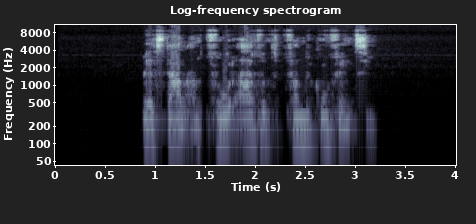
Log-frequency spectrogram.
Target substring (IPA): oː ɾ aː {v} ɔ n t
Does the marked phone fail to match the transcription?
no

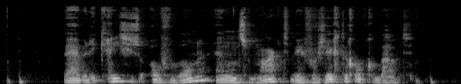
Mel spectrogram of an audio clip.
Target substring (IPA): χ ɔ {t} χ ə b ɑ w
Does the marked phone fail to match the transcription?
yes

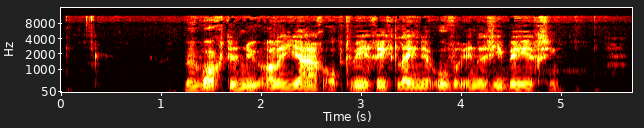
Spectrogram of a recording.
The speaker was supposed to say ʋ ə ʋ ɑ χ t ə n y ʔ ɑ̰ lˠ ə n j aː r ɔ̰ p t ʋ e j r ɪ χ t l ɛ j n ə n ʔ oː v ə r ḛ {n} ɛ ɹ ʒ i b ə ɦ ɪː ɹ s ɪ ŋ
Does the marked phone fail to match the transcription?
no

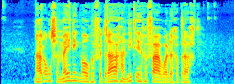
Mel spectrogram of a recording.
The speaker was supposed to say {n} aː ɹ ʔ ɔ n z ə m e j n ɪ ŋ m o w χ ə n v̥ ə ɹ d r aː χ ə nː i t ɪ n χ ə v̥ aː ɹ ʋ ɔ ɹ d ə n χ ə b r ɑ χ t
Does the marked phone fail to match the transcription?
no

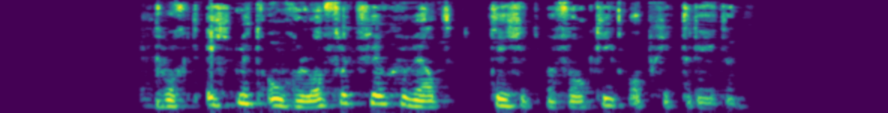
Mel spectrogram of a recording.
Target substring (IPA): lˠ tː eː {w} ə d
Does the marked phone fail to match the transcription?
yes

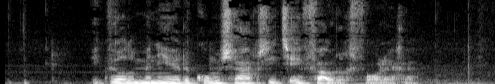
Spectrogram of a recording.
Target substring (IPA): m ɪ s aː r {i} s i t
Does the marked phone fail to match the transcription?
yes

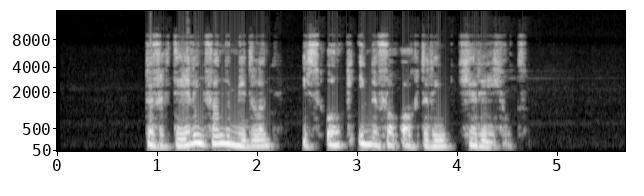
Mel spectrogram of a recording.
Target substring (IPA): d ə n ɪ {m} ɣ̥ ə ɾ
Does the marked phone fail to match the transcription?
yes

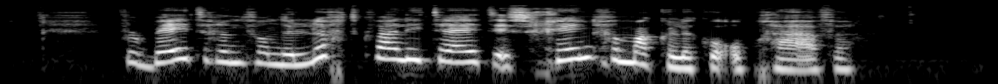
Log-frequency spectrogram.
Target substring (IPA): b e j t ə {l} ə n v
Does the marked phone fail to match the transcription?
yes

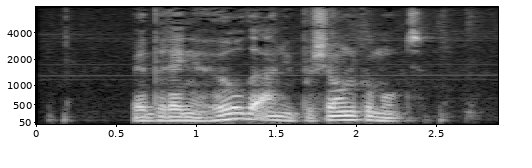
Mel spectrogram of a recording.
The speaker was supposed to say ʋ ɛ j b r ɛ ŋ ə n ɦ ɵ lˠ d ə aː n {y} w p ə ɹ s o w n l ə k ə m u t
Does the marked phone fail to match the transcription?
no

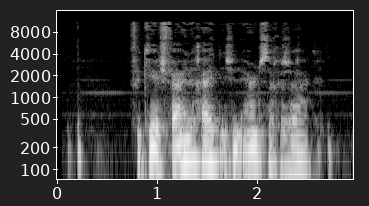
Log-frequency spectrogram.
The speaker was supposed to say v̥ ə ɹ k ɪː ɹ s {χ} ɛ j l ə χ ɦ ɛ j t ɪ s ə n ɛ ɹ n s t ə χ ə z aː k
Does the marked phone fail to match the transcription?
yes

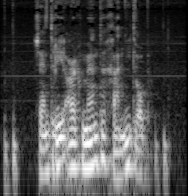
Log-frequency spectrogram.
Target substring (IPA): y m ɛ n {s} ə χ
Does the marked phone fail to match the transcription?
yes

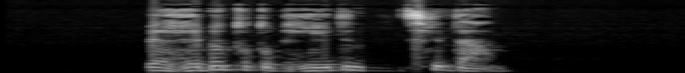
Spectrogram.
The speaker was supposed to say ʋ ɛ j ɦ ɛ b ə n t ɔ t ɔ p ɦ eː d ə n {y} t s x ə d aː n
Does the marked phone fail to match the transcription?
yes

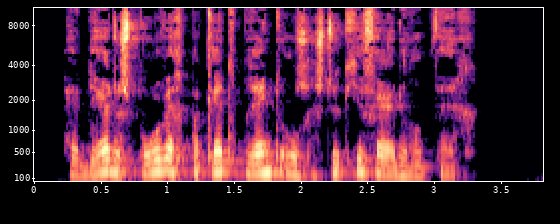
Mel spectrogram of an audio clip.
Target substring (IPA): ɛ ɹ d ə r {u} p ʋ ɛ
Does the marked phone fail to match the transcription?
yes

